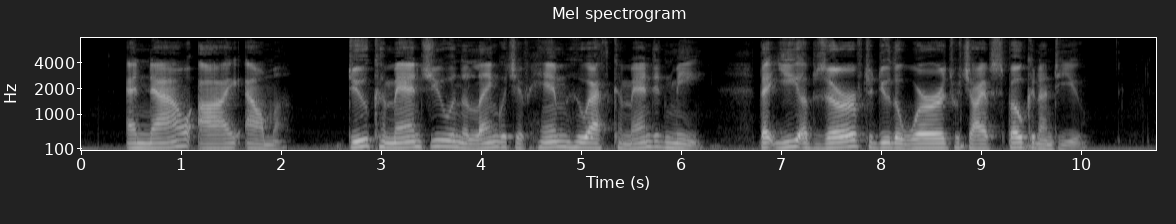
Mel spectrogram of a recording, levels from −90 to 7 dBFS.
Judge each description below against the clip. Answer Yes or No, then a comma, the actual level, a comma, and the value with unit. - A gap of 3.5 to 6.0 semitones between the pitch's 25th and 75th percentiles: No, average, 3.0 semitones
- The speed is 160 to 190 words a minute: Yes, average, 165 wpm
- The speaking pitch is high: No, low, 130 Hz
